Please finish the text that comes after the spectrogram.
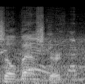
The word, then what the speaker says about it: Sylvestre: Looks like Sylvestre, but it's pronounced Sylvester, who had 4 tackles, 4 assists tonight.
